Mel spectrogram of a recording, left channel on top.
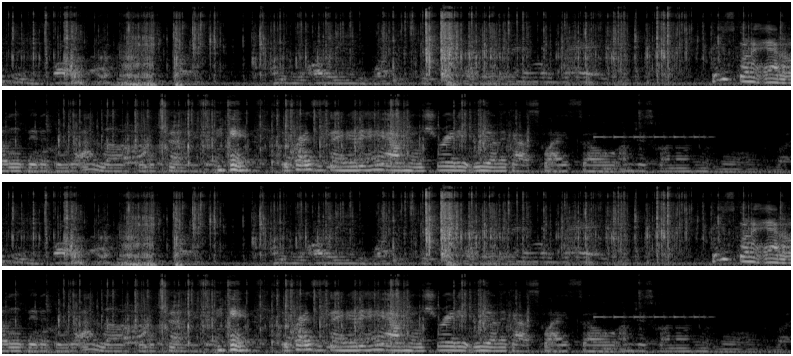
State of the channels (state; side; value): identical; both; correlation 1.00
